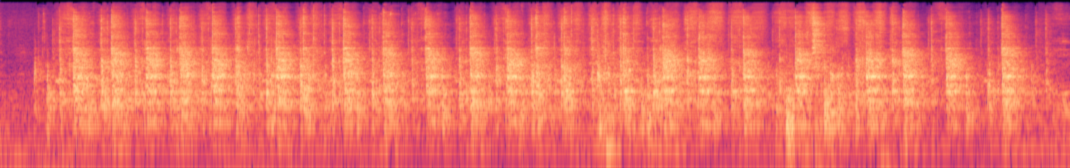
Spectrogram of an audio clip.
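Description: Sharp metallic clacks repeat at about four a second, the steady beat of an old single-cylinder engine running on its own.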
